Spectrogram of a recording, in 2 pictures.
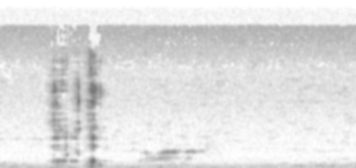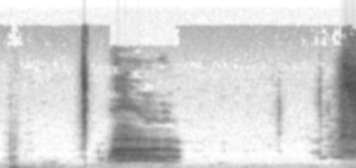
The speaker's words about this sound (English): I went out and got some Devil's Cut Jim Beam specifically for this podcast. So I'm going to get me a sip.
